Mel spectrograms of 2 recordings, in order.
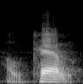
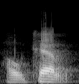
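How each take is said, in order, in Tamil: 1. அழுத்தம் இரண்டாம் அசையில் உள்ளது. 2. அழுத்தம் இரண்டாம் அசையில் உள்ளது.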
